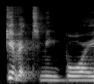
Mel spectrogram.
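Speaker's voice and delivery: usual speaking voice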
